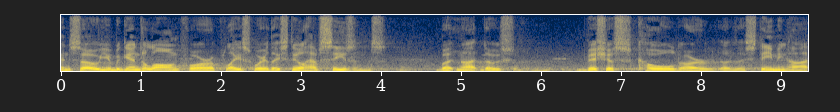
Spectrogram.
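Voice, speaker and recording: A man's dark, mellow tone, fairly low in pitch, at a very slow pace. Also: ordinary pitch variation. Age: 60s. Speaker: mayor. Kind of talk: panel discussion.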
